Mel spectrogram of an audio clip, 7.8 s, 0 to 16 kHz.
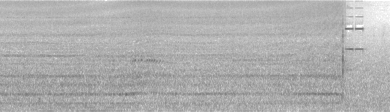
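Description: Faint whine of a micro quadcopter's four HGLRC Flame 1104 7500KV brushless motors and Gemfan 2035 propellers in flight, under a steady hiss; the pitch wavers a little a few seconds in. Near the end the hiss cuts off abruptly with a few short clicks.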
